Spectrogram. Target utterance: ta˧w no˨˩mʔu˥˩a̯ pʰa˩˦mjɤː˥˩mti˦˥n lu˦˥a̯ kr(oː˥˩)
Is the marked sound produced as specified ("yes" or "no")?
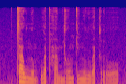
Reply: no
